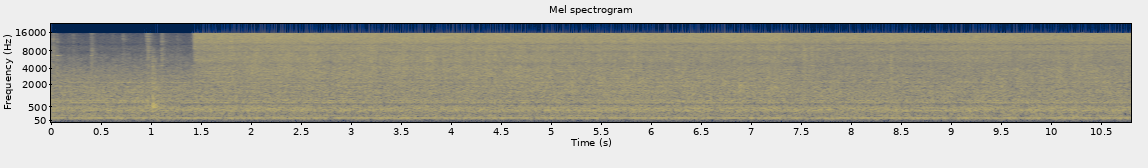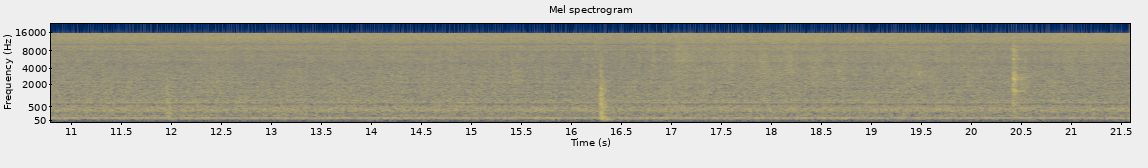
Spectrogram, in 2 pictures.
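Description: Dishes clink against each other in a sink.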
